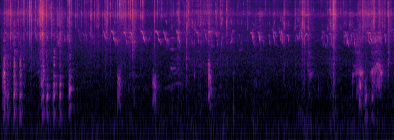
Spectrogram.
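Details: Rooster and hen on a farm, clucking: short low clucks in quick bursts near the start and again toward the end, with many faint high chirps from small birds throughout.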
